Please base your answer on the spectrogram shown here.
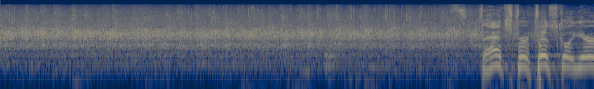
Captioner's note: applause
